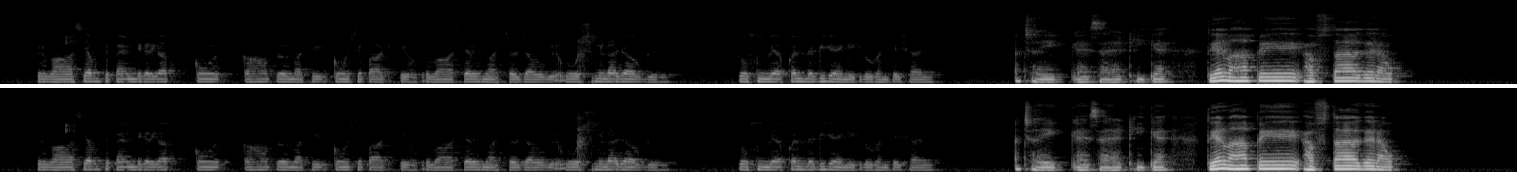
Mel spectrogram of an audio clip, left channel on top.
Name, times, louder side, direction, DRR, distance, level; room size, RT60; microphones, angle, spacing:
voice 1, 0.4-6.7 7.4-9.3, left 1 dB, 15° left, 6 dB, 0.5 m, -39 dB
voice 2, 10.2-13.9, right 3 dB, 40° right, 9 dB, 0.4 m, -21 dB
14.0 x 7.9 x 2.5 m, 0.38 s
head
